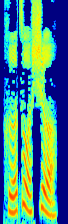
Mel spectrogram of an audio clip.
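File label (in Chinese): "合作社", Mandarin Chinese; hsk; chinese-flashcards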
